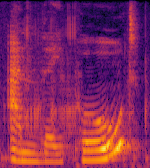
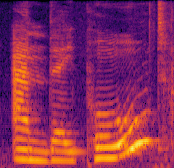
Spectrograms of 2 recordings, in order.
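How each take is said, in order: First: "pulled" stressed with a rising, suspenseful tune; effortful emphasis on PULLED. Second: "pulled" louder, drawn out and swooping up; straining, stretched PULLED. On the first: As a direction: lean on "pulled", lifting it at the end. First repeat of building effort. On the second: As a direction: heave slowly on "pulled", rising at the end. Second repeat, effort builds. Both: A narrator's reading.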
